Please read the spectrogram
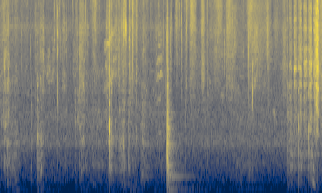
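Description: Light clicks and scrapes of a small plastic tub of putty and its lid being handled, with one sharp click a little over three seconds in.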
